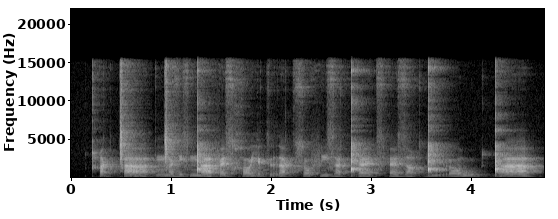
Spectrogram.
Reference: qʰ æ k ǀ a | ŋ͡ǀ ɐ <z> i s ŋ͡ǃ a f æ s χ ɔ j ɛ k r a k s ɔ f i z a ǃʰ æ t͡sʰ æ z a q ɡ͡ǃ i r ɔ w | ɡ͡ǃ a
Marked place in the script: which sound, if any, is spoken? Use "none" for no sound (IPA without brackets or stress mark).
z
